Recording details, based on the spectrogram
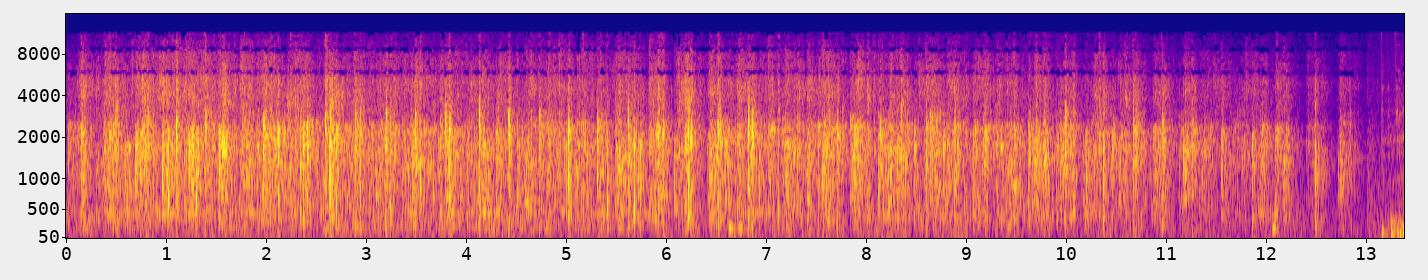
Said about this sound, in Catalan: Un aplaudiment, no?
